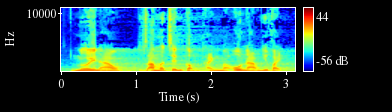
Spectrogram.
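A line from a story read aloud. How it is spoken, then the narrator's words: Loud shout from afar. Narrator (Vietnamese): một tên linh quan từ phía xa đã thấy liền lớn tiếng quát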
